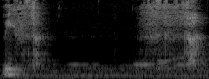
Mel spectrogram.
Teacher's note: Leaf, f, just air, no voice.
